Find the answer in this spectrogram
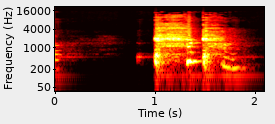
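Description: A woman coughing twice in quick succession, about a second in.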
